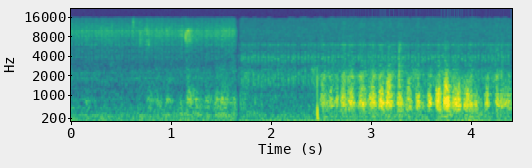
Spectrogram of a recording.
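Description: Near silence, then from about two and a half seconds a boy's faint, quick, strained panting.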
